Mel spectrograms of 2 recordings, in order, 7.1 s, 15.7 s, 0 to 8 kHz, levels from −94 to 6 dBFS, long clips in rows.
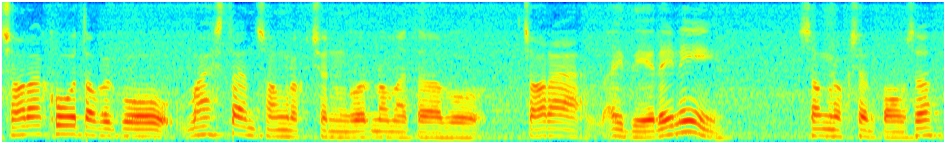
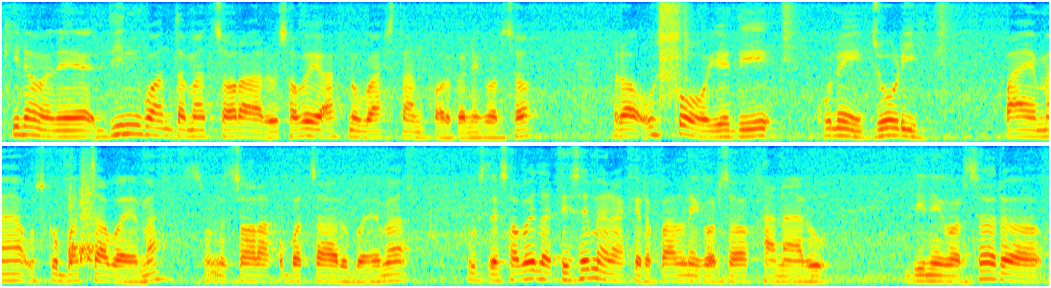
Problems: background conversations at intervals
